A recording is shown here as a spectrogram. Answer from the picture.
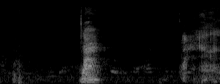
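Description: A dog gives one short, loud bark-like vocal about a second in, then starts a rougher run of play noises near the end, while being wrestled with in play.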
